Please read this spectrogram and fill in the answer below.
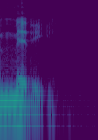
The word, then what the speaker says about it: MIDI: So I had like uh like I feel like half a sixteen stone in meaty form. So you go meaty instead of midi.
